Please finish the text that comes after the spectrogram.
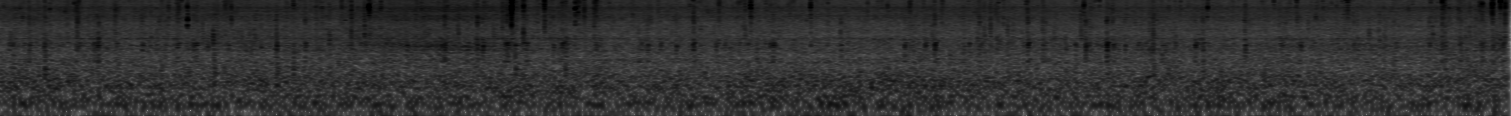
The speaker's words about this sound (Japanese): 今日っていうこんなにめっちゃ雨降って雷ゴロゴロ言ってるっていう天気でさえこう愛おしく思えたらいいなと思います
